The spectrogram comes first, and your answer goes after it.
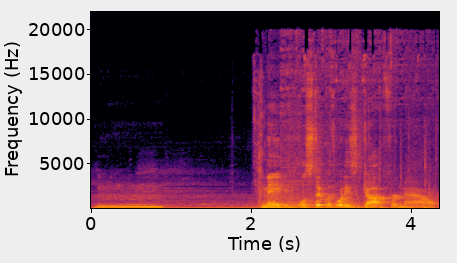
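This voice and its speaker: A man's voice: fairly low pitch, sing-song, slow, darkish tone. Man commentating a game in an echoey room. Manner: enthusiastic, muses aloud, casually profane. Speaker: gaming streamer, let's play host. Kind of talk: casual gameplay commentary. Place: indoor room at home. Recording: roomy echo, clear background noise.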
